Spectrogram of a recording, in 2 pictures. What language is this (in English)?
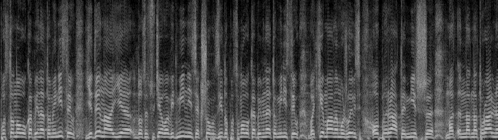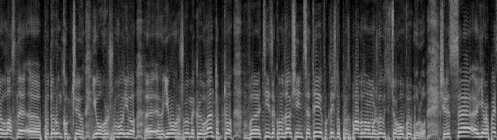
Ukrainian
